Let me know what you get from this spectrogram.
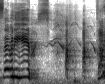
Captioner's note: laughing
